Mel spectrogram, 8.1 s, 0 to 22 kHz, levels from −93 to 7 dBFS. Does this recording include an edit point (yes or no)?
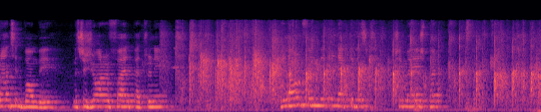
yes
